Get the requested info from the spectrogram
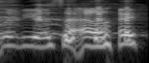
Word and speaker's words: Liviosa: Yeah, you can follow Liv at Liviosa, LiviOSAH.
